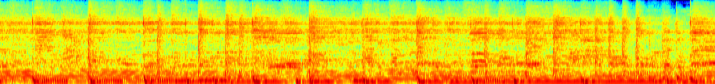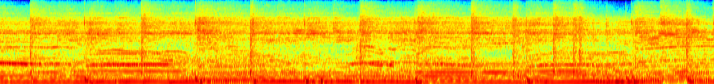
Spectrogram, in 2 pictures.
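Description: Live rock band playing loud, with electric guitars and drums under a male lead vocal singing a melody in phrases.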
